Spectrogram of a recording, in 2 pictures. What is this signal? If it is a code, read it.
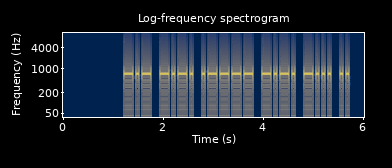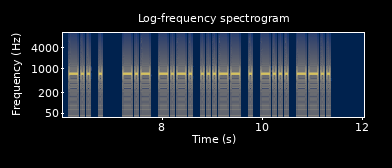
Morse code, heard as a keyed tone, about 20 wpm, 700 Hz. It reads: KC1CBI DE KC3EBZ
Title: USA Callsign DE Callsign - 6 Characters - 20wpm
